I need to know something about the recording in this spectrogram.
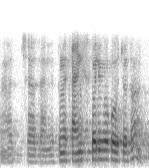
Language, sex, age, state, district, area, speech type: Odia, male, 18-30, Odisha, Dhenkanal, rural, conversation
